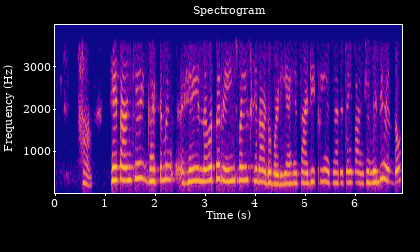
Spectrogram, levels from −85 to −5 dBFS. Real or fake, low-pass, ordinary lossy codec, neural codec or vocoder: real; 3.6 kHz; none; none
